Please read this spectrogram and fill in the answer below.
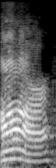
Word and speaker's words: are: The first word are has a strong R sound at the end.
